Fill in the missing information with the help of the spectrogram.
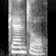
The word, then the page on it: cantor: Indian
